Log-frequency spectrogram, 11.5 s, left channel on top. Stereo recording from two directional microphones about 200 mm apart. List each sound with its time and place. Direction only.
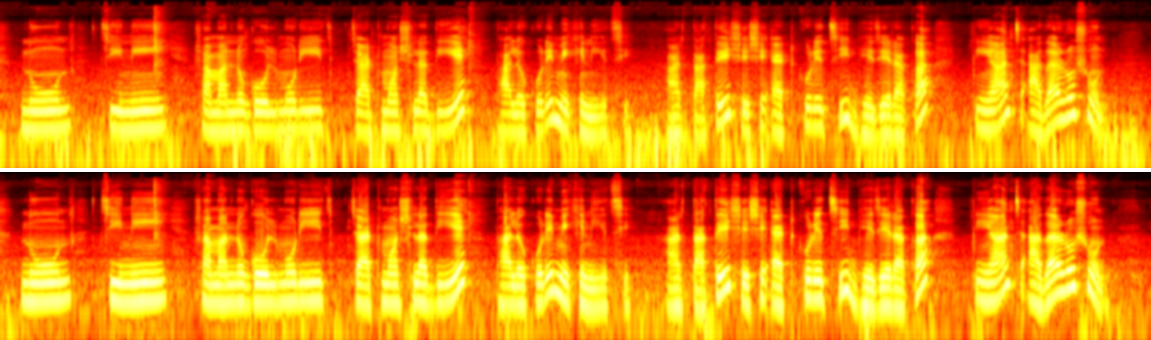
0.2 s speech: 5° right (ahead or behind)
0.7 s speech: 20° right (ahead or behind)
